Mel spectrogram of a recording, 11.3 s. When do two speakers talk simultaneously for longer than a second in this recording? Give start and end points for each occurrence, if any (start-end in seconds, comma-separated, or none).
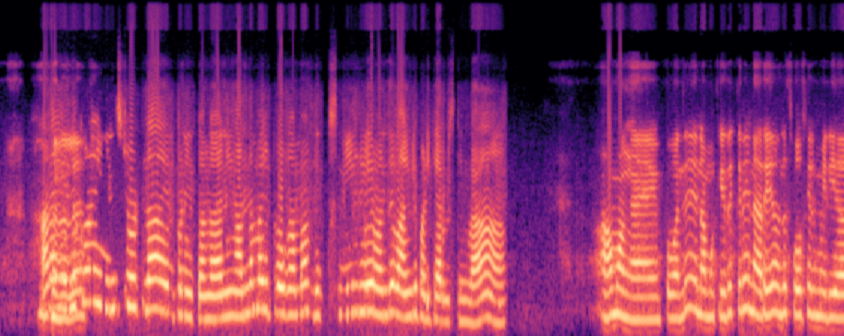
none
